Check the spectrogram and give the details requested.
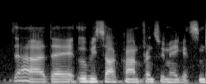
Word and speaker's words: Ubisoft: um like uh the Ubisoft conference we may get some stuff it's Ubisoft not Ubisoft is it yeah according to Ubisoft according to Ubisoft it's Ubisoft not Ubisoft same I could say the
